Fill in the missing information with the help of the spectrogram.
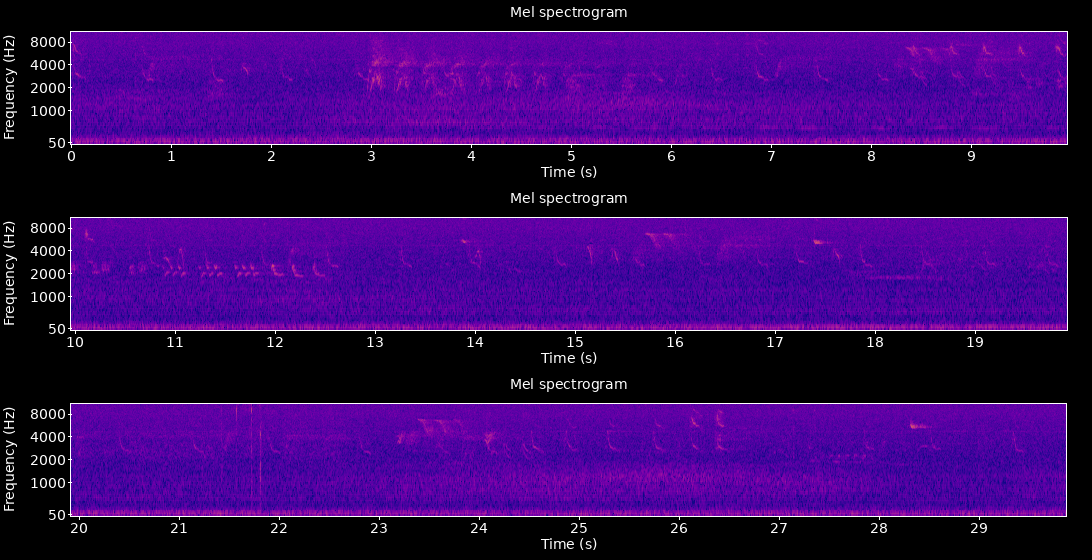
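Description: Western bluebirds calling: short, high chirps that come in quick clusters several times. A steady low hum runs underneath.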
